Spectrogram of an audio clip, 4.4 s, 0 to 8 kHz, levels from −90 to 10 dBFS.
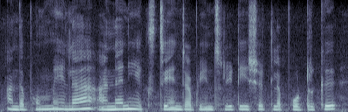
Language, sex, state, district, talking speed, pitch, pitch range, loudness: Tamil, female, Tamil Nadu, Namakkal, 110 wpm, 220 Hz, 210-230 Hz, -15 LUFS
